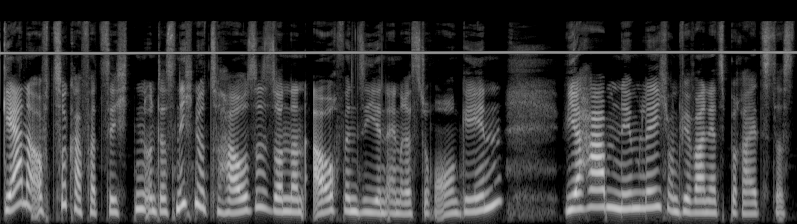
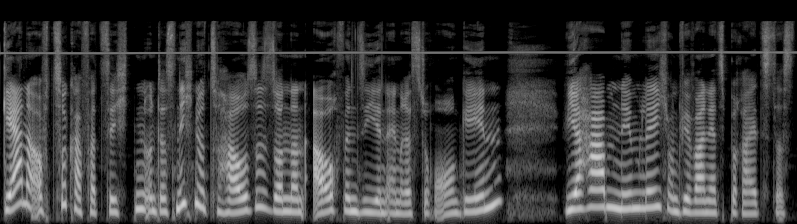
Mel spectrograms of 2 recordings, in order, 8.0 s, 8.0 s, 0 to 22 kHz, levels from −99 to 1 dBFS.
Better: second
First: high-pitched whine; loud; throughout; 8.5 kHz, 6 dB below the speech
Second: high-pitched whine; faint; throughout; 8.5 kHz, 20 dB below the speech

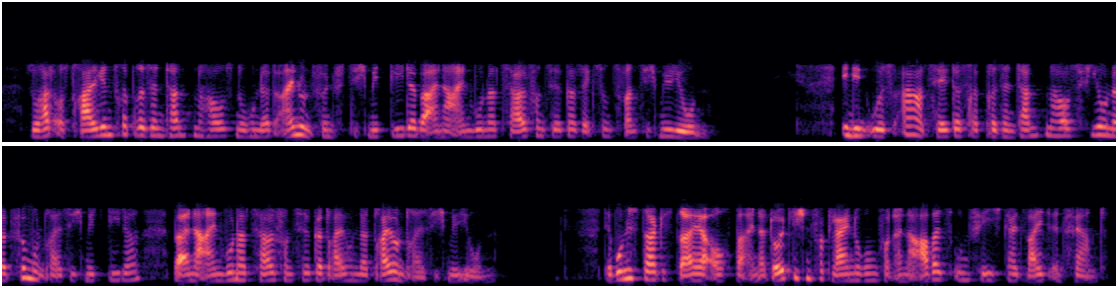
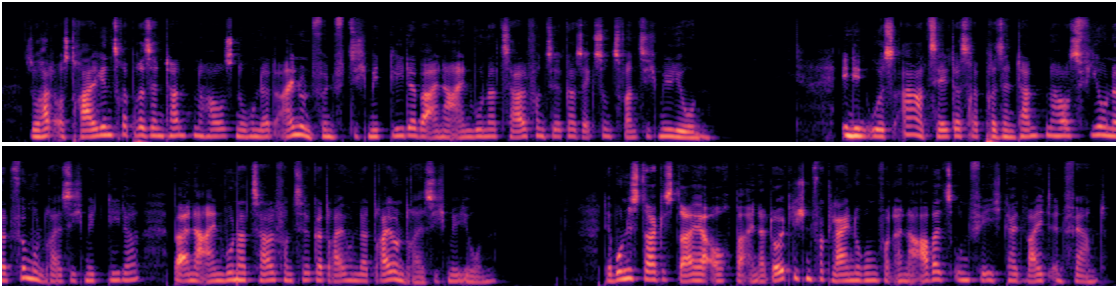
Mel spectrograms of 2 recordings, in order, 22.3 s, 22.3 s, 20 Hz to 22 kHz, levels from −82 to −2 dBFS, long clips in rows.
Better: second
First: phone-call audio; nothing above 3.5 kHz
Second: none

